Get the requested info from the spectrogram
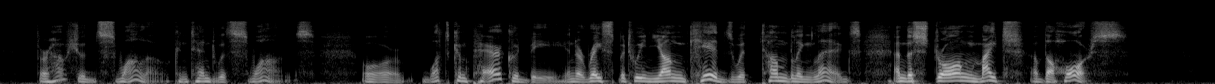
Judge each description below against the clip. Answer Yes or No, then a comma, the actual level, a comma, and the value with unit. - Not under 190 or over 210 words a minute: No, average, 140 wpm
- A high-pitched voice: No, medium, 140 Hz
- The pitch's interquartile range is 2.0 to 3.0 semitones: No, average, 4.2 semitones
